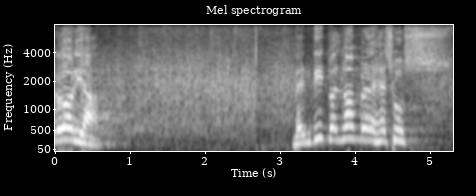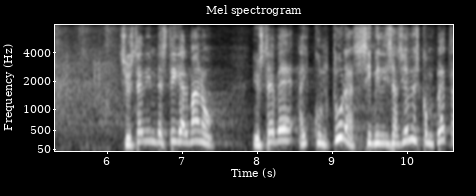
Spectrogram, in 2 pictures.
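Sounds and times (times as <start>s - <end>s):
speech: 0.1s - 0.7s, 3.2s - 5.2s, 6.2s - 10.6s
audience applause: 0.4s - 6.4s.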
